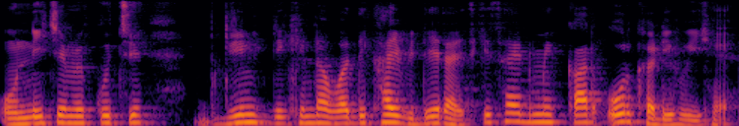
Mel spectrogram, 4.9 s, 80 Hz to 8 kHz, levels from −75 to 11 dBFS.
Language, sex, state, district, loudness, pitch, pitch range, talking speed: Hindi, male, Uttar Pradesh, Saharanpur, -18 LUFS, 160 Hz, 140-175 Hz, 230 wpm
